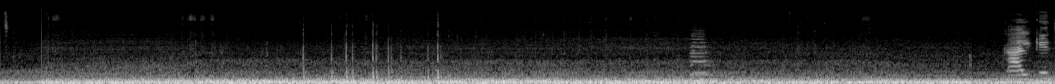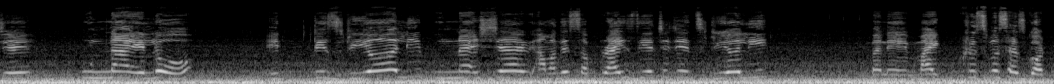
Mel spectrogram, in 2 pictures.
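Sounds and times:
car driving rumble: 0.0s - 21.0s
car horn toot: 6.9s - 7.2s.

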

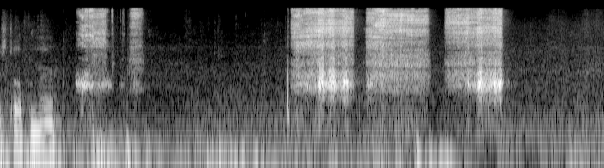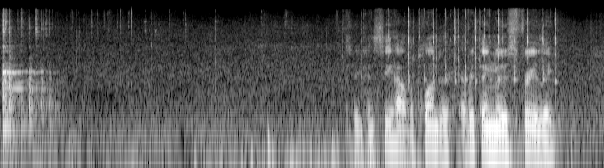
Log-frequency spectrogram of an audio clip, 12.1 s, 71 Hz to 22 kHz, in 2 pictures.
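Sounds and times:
aerosol spray hissing: 0.8s - 1.5s, 2.9s - 5.1s.

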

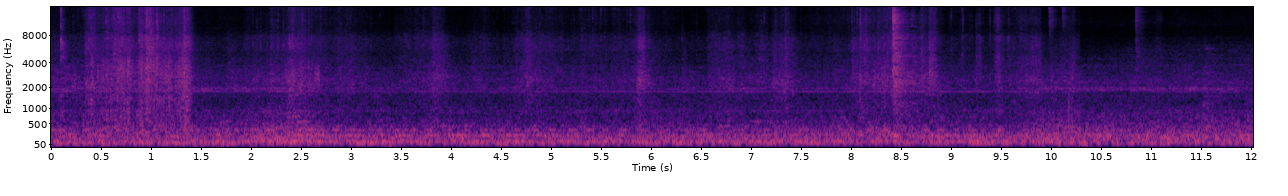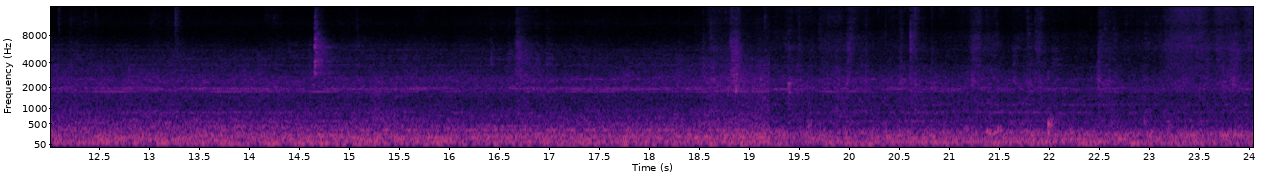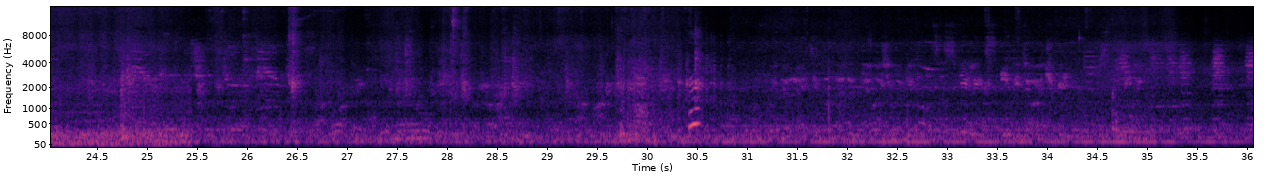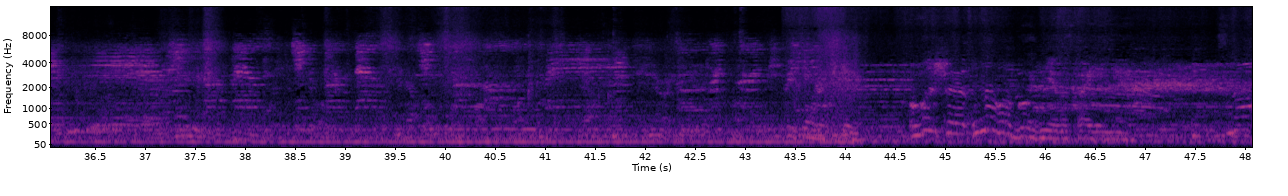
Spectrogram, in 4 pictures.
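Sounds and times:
shopping cart rolling and rattling: 0.1s - 10.2s.

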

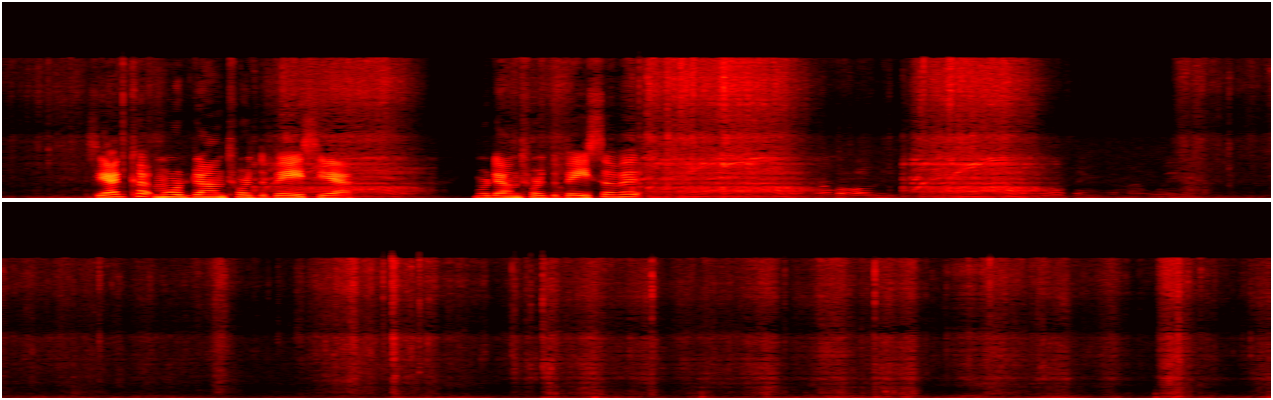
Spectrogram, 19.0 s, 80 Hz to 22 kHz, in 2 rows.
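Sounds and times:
dry leaves crunching underfoot: 0.0s - 1.2s, 8.8s - 19.0s.

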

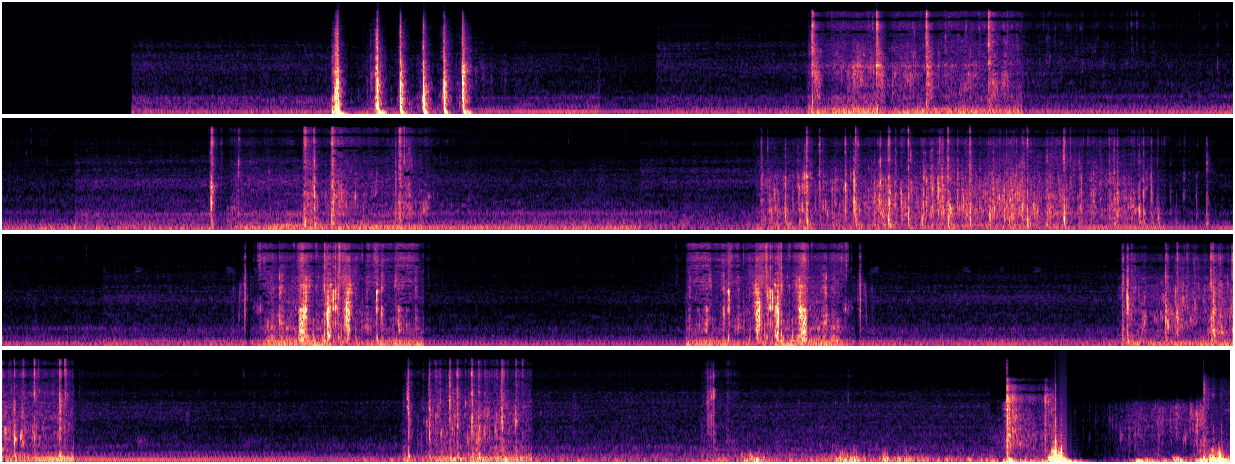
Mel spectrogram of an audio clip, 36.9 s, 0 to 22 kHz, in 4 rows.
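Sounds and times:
car engine humming: 1.0s - 35.2s
crunching popping and splashing: 6.0s - 8.6s, 10.8s - 12.6s, 14.9s - 18.4s, 20.2s - 21.7s, 23.6s - 25.0s, 26.8s - 28.3s, 30.7s - 31.8s, 35.2s - 36.9s
balloons and bottles popping: 14.9s - 18.4s, 20.3s - 21.6s.

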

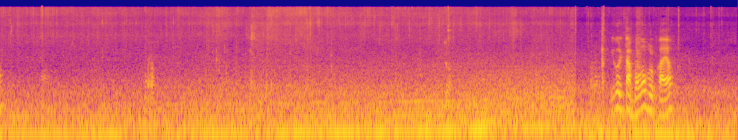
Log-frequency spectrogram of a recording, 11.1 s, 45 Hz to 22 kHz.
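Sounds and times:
fat dripping on hot coals: 0.0s - 11.0s
low steady rumble: 0.0s - 11.0s
meat sizzling on grill: 0.0s - 11.0s.

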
